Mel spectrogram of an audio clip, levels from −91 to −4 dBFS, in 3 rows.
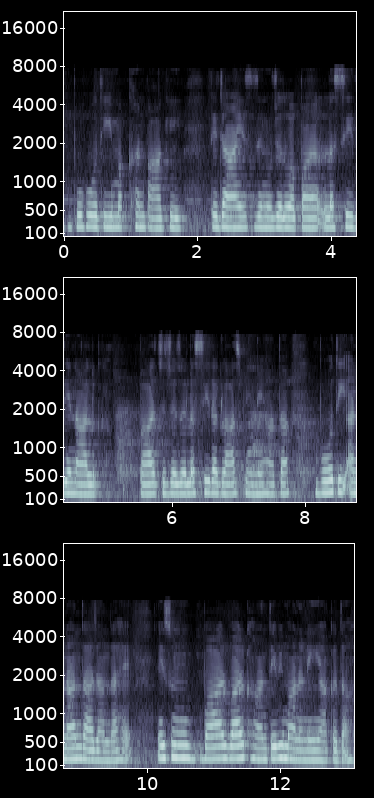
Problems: constant background noise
